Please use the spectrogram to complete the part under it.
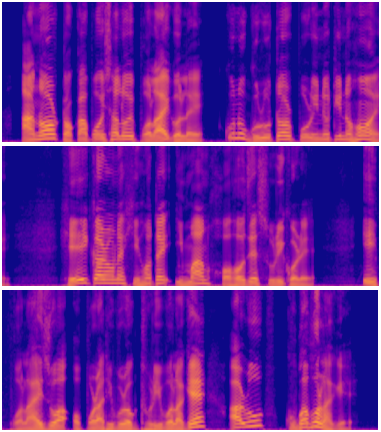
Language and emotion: Assamese, disgusted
